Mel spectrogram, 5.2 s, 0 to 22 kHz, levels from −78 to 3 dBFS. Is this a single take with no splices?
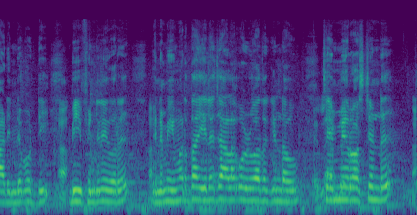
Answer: yes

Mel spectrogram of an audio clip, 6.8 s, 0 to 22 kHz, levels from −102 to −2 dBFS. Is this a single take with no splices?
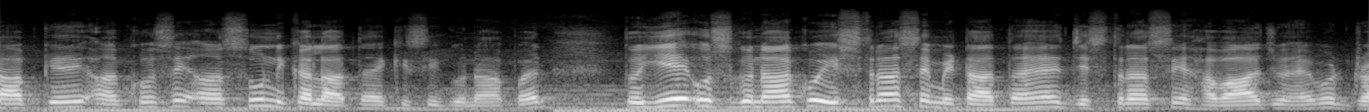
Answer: yes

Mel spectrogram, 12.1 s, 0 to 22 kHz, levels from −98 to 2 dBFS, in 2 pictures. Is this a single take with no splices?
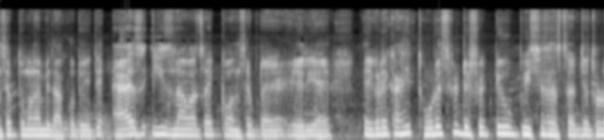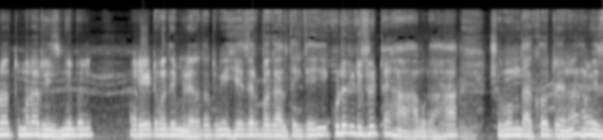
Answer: yes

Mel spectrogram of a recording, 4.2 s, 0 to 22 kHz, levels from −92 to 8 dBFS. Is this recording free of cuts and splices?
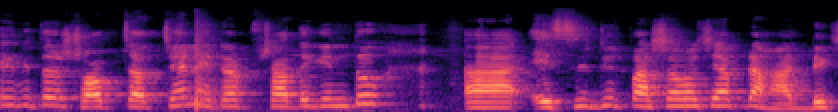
yes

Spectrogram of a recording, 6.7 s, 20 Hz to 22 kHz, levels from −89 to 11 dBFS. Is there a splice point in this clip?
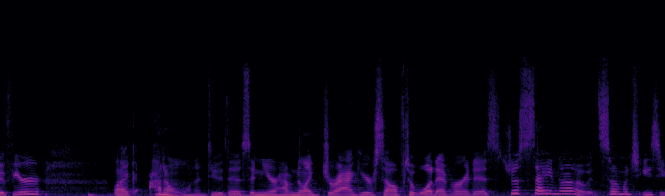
no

